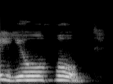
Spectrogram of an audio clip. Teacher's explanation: Ma long sound, na full letter, yo long sound, followed by visarga. Visarga sound comes out as ho, as the preceding vowel sound is o.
